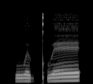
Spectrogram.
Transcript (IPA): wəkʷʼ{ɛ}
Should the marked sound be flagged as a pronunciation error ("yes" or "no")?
no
